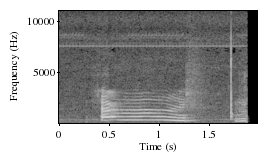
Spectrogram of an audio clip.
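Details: Husky urged to say "I love you" answers with a short, drawn-out howl lasting under a second, pitch gently falling, followed by a brief whimper-like yelp; a woman's coaxing voice precedes it.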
